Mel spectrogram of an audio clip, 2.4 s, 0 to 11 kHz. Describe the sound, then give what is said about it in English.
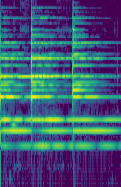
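An old schoolhouse bell from 1900, hung at a boys' summer camp, rings with a sustained metallic hum of layered overtones, punctuated by two distinct clanging strikes that keep the tone shimmering throughout. “When Boys Camp imported this bell from a 1900 schoolhouse, it was a big deal. Finally, we had a bell that could compete across camp.”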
